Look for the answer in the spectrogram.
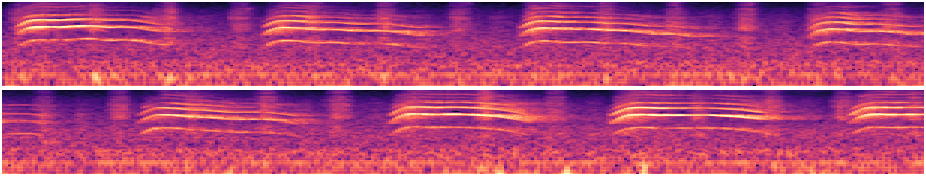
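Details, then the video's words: Newborn Pekingese puppy crying while its mother labours to deliver a second puppy; thin, high squeals that bend up then slide down, repeated steadily about once a second throughout. "Pekingese New Born Puppy"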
